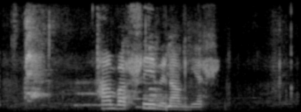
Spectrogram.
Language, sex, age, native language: Icelandic, female, 10, Icelandic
